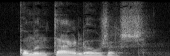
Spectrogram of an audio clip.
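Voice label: "commentaarlozers", Dutch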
